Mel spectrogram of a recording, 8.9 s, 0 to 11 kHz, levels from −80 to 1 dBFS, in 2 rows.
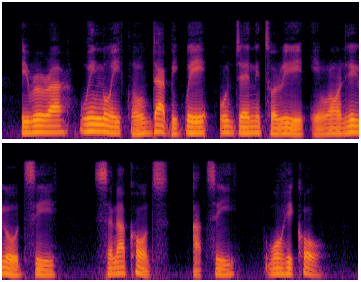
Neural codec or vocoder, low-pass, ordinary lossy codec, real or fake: codec, 16 kHz, 0.5 kbps, FunCodec, trained on LibriTTS, 25 frames a second; 7.2 kHz; none; fake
